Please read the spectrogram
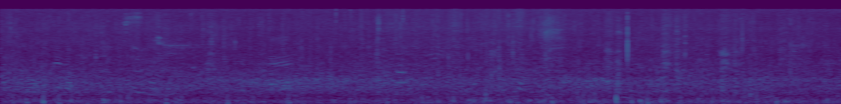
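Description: Faint hoofbeats of a horse cantering over a sand arena.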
